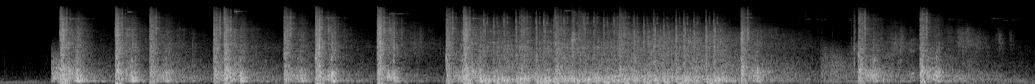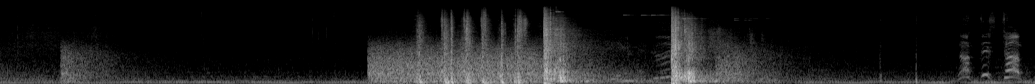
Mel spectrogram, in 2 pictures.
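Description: Intense gunfire in the military shooter video game Six Days in Fallujah, with dense bursts of rifle shots, sustained automatic fire and sharp single cracks, loud and close, with players talking between volleys.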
